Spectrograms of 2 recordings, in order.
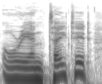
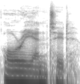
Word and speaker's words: orientated: Okay, sorry about saying orientated. That's just how us Brits say it. I know you Americans say oriented.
